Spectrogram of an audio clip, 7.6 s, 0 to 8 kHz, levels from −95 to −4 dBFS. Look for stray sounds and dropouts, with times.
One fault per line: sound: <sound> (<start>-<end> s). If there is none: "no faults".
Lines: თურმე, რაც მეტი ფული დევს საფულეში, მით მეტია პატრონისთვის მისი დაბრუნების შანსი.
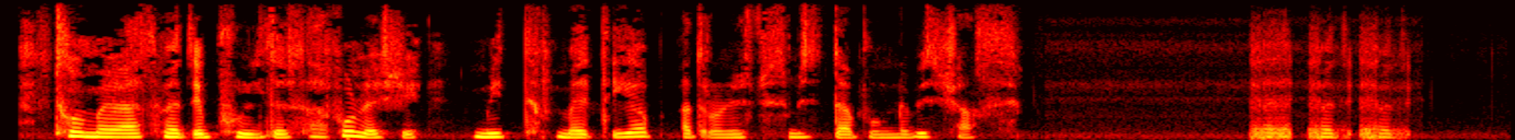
sound: laugh (6.2-7.1 s)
